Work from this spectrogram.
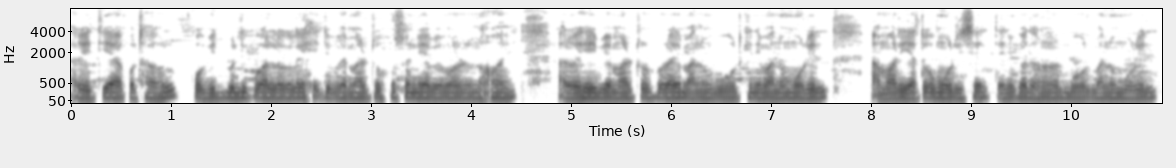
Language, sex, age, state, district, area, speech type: Assamese, male, 60+, Assam, Udalguri, rural, spontaneous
